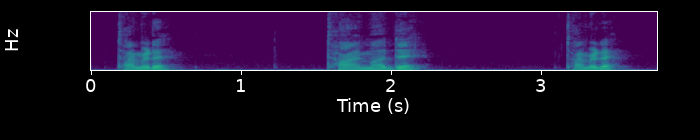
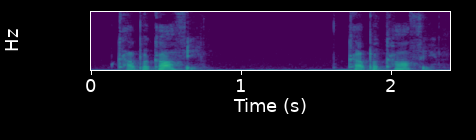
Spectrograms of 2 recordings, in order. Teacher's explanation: Other times we might delete the V sound in of.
